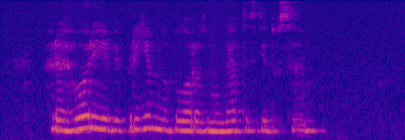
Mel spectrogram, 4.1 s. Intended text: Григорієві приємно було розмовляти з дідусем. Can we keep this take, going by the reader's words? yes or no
yes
